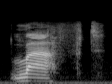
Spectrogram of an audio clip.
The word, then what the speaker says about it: laughed: this word is pronounced laughed okay so a couple of strange things here uh the uh the gh makes an f sound and the ed makes a t sound so this word is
